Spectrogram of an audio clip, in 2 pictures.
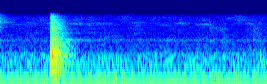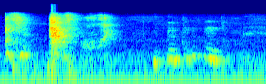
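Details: A child sneezing: a few sharp, explosive sneezes in quick succession, followed by a faint bit of voice in a quiet room.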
